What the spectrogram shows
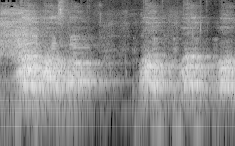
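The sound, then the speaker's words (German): A dog barks: one long, drawn-out bark followed by a quick run of three shorter ones, loud and clear with no talking over them. “beim Antlitz steigt der Hund aus.”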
